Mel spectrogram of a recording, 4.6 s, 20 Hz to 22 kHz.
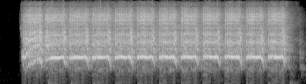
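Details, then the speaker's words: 1985 Honda Sabre V65, cylinder 3 compression test on the starter: even cranking, about three compression beats a second over a steady whir, no hesitation; reads about 185 PSI, likely raised by fogging oil. "Yeah, that's showing like 185. So again, that's oil in the cylinders, definitely."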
